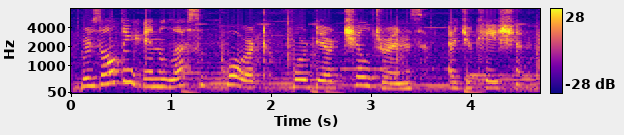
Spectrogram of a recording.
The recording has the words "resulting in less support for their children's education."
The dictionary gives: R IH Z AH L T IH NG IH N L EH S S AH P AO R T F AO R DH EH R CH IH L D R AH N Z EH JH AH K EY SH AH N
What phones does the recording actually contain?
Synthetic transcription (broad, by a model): R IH Z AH L T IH NG IH N L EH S S AH P AO R T F AO R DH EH R CH IH L D R AH N Z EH JH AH K EY SH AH N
